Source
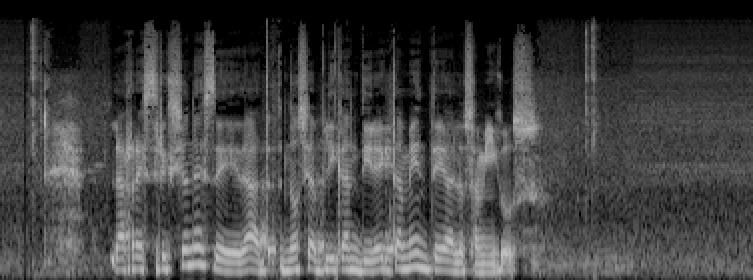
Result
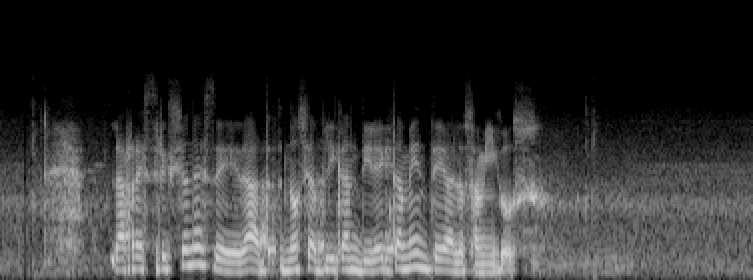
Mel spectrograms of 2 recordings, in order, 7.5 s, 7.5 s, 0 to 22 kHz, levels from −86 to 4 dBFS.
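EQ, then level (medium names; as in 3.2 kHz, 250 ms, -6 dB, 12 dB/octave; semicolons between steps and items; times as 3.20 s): resonant low-pass 1.1 kHz, resonance Q 6.4; distance through air 180 m; +4.5 dB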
